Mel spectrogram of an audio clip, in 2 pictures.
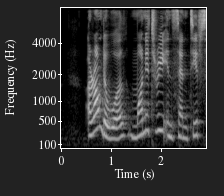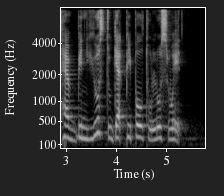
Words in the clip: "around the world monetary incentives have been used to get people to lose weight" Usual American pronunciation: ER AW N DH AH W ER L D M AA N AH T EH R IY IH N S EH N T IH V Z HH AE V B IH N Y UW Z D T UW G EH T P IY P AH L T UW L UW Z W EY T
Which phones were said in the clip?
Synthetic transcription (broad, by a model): ER AW N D AH W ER L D M AA N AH T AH R IY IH N S EH N T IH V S HH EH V B IH N Y UW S T UW G EH T P IY P AH L T UW L UW S W EY T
